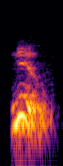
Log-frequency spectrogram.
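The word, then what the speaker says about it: ν: seconds for us now this symbol which looks like a V is not a v it's a Greek letter as well this is new and new when I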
